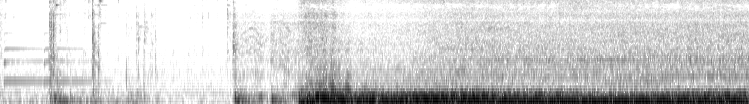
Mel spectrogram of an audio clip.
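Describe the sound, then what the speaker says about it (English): A car engine, just repaired for exhaust manifold leaks, cranks and fires after a few faint handling clicks, then settles into a loud, steady, smooth idle heard up close for several seconds. "this thing sounds amazing now because there's no more manifold leaks, so it is quiet as hell under the hood"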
